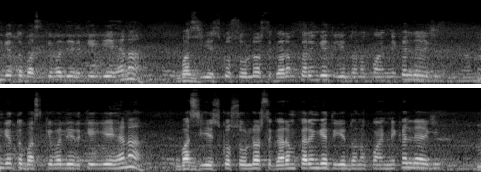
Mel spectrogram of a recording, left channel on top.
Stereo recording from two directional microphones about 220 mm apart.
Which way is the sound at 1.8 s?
50° right (ahead or behind).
